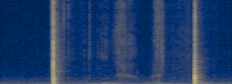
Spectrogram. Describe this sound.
HANDSHAKE FocusFox
foley, palm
